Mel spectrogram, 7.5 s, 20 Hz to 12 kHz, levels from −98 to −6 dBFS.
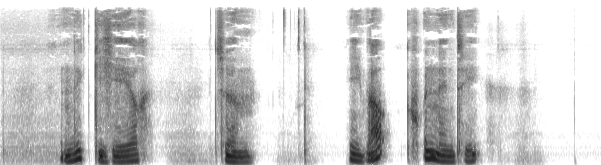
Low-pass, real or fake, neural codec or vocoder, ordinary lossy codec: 9.9 kHz; real; none; AAC, 48 kbps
